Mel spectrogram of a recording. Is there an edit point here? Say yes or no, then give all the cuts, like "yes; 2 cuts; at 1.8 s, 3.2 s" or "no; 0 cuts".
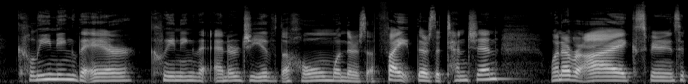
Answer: no; 0 cuts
